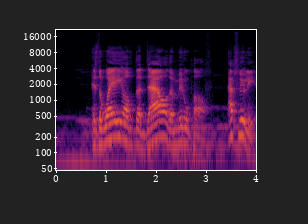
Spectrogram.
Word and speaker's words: Tao: TAO, okay, pronounced it Tao, so some of you might be familiar with Taoism.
